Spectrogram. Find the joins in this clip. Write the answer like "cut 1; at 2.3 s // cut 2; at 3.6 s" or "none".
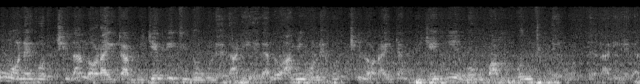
none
